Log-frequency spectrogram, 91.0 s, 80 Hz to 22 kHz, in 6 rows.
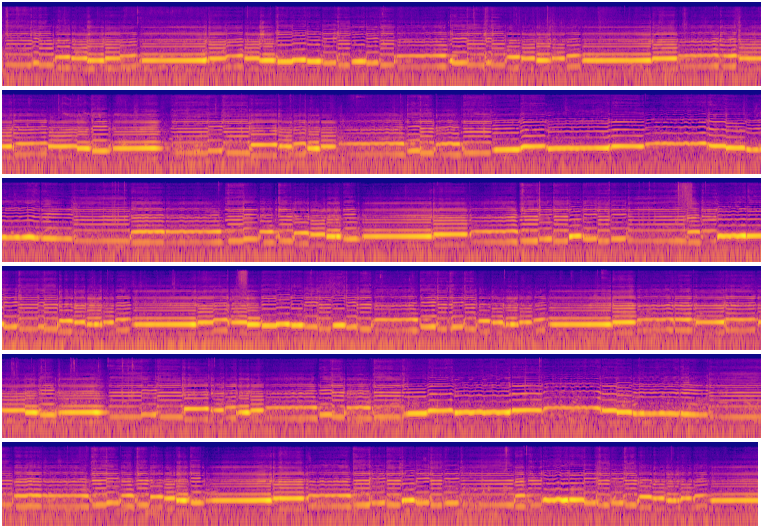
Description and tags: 20090428.chinese.violin
street musician doing a Chinese-violin ('erhu') performance near Plaza Nueva (Seville). Edirol R09 internal mics
global-village, seville, two-string-fiddle, street, music, chinese-violin, field-recording, erhu, city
